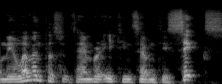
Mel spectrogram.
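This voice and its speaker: A man with a Scottish accent talks at a fairly quick pace with a medium pitch. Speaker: podcast host. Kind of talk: true crime podcast narration and chat. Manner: loud, can't whisper.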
